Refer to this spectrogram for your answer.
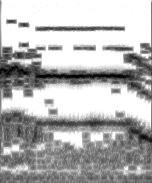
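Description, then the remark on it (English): A single long rooster crow rings out loud, a held, strained call that drops slightly in pitch at the very end, with no talking around it. “events of the world through the eyes of a rooster.”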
